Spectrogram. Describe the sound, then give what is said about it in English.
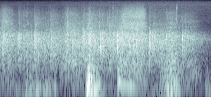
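A round of applause fills the whole stretch, dense steady clapping from many hands with a few scattered louder claps and a brief low vocal sound partway through, no one speaking. “I mean, given the round of applause, I assume everyone understands what just happened.”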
